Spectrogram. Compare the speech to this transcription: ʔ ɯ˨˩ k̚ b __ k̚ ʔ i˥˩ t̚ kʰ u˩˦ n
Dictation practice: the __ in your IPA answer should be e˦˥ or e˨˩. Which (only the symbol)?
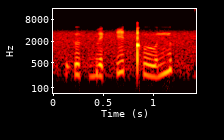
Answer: e˨˩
